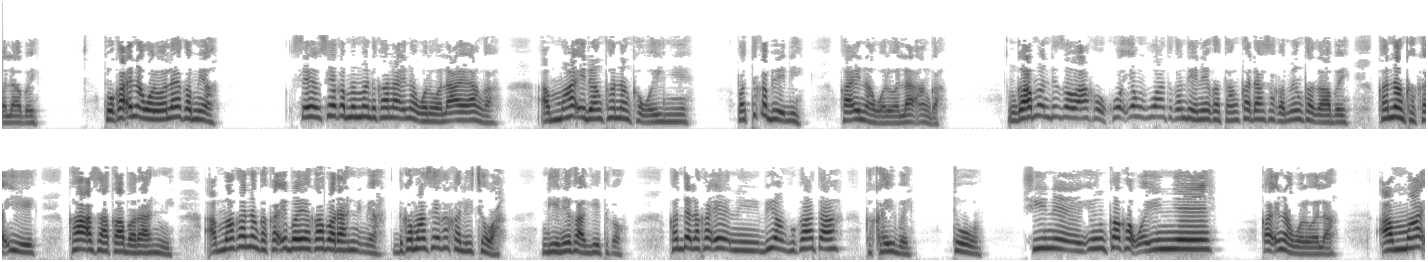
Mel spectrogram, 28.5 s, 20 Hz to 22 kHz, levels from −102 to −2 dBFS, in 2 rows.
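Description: Throughout the speech, likely MP3 compression at a low bitrate: watery, swirly sibilants and smeared attacks. A spectrogram shows a hard ceiling near 8.4 kHz with flickering, patchy upper bands.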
